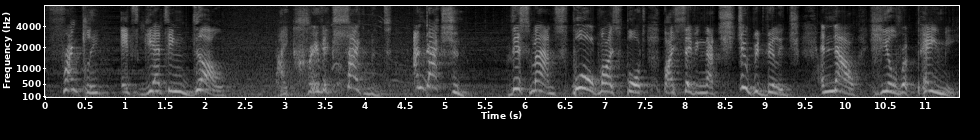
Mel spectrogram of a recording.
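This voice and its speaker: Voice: medium pitch, sing-song, slow, fairly bright tone, a little hiss or hum, full character voice. A performer voicing an imperious, cruel boy possessed by a demon, in a taunting, haughty manner for a fantasy game. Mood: bored, petulant.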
